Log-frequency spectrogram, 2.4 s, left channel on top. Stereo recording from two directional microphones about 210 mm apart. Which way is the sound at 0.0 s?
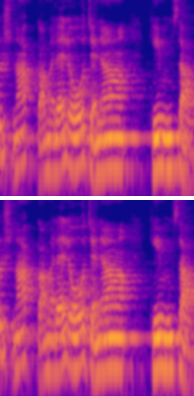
35° left (ahead or behind).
